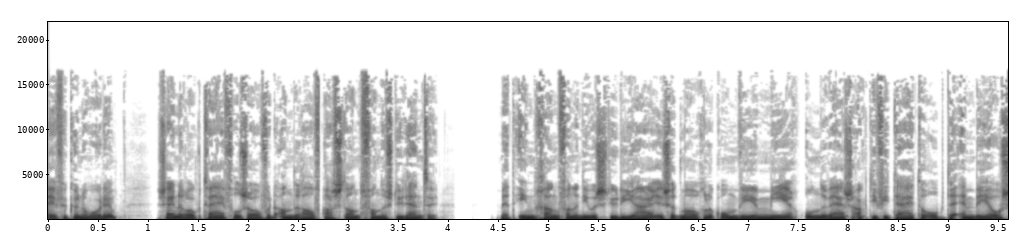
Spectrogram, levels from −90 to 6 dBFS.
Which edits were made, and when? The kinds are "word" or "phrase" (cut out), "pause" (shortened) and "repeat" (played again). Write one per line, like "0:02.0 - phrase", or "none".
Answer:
0:02.7 - word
